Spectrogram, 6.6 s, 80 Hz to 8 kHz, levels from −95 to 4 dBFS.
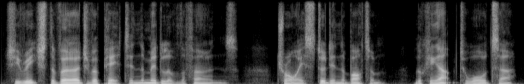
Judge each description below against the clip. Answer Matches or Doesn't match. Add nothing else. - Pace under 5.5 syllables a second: Matches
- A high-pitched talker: Doesn't match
